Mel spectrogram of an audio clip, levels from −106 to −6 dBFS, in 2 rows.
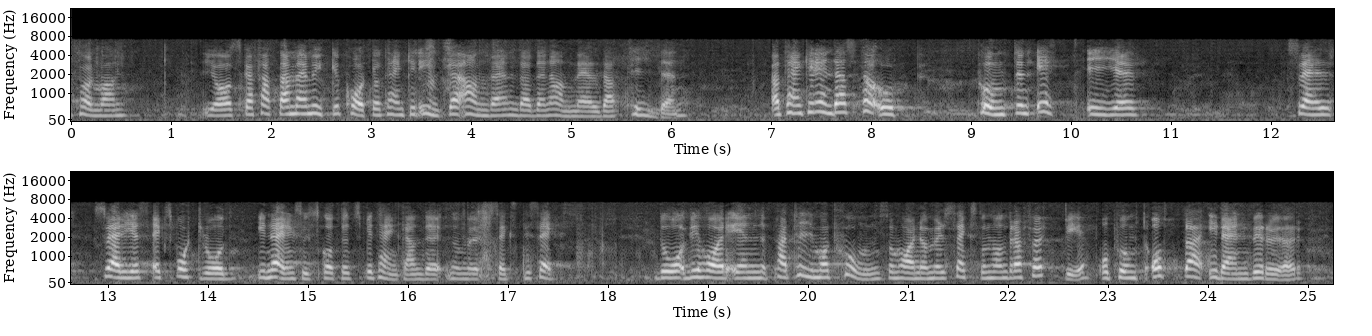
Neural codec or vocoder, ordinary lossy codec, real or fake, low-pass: codec, 16 kHz, 4 kbps, FreqCodec, smaller model; none; fake; 7.2 kHz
